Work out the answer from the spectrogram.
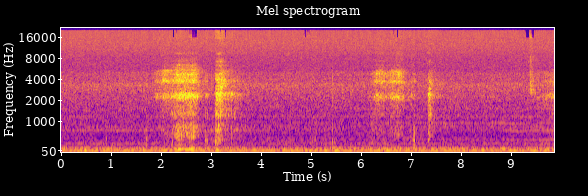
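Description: Two rough, rattling snores about four seconds apart over steady low room hum; ordinary snoring during sleep.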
